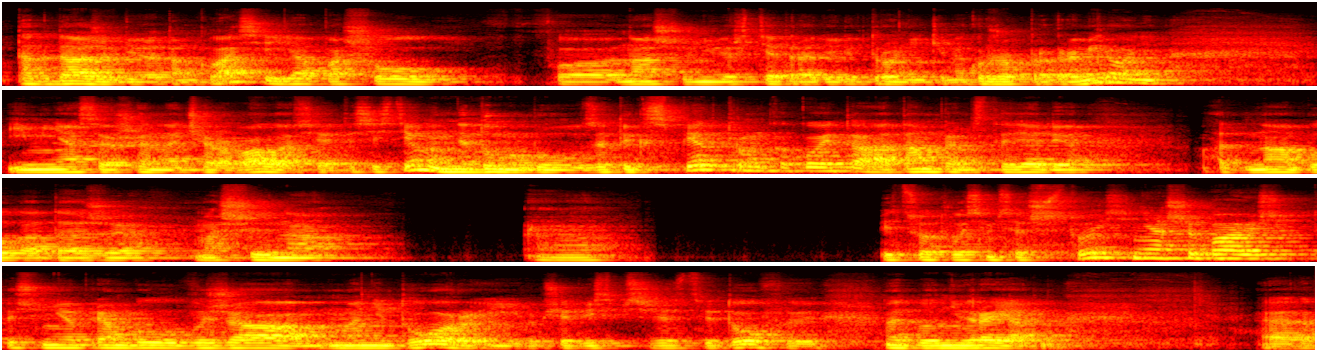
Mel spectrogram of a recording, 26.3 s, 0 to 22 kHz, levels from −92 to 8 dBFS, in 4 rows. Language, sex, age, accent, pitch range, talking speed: Russian, male, 20-39, native, 110-130 Hz, 130 wpm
